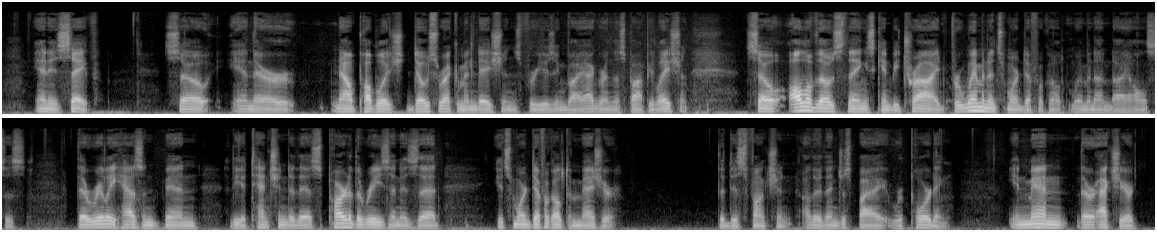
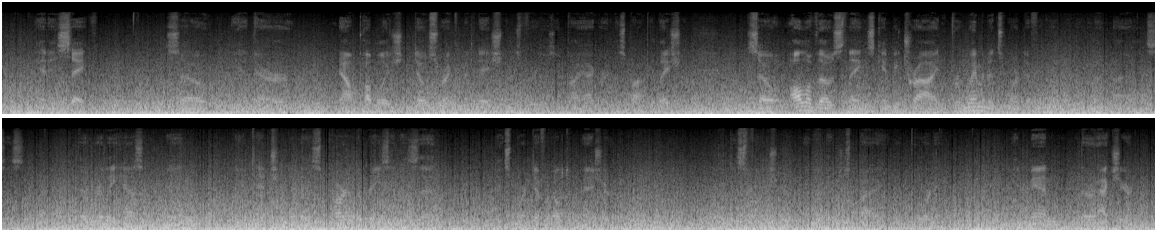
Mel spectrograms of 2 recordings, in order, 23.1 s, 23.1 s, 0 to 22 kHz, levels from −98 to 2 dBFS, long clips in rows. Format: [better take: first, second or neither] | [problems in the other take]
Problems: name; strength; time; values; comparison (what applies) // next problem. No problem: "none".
first | wind noise on the microphone; heavy; 3 dB above the speech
